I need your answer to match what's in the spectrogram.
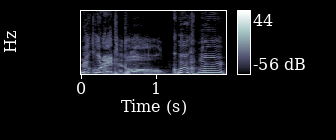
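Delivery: put-on very high, slow old rich man voice. Speaker acting out rich people with billions in Enron: old rich man voice. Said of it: "That's my old man rich guy voice".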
